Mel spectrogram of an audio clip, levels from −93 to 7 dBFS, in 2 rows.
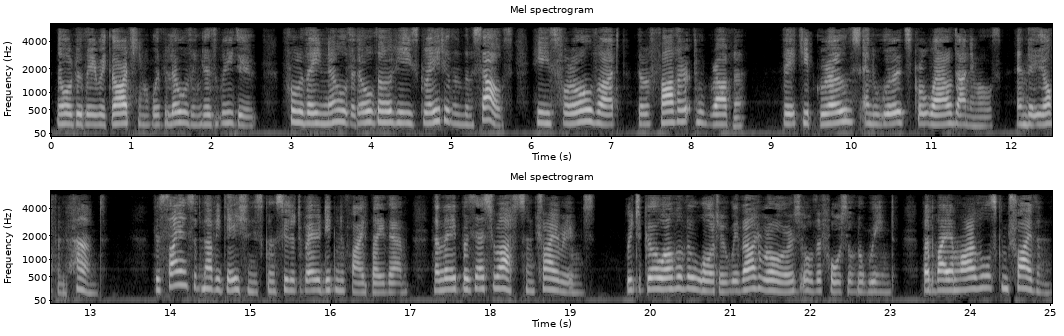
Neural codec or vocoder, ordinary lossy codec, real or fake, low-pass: codec, 24 kHz, 1 kbps, SNAC; MP3, 32 kbps; fake; 5.4 kHz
